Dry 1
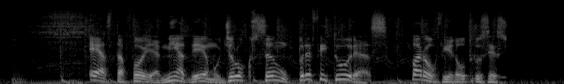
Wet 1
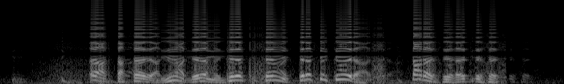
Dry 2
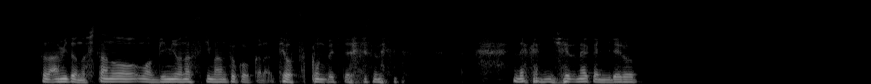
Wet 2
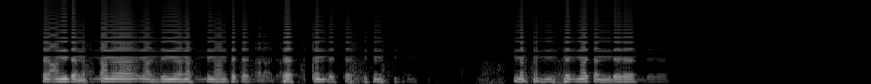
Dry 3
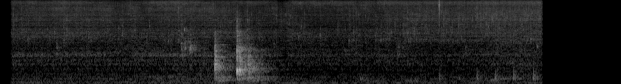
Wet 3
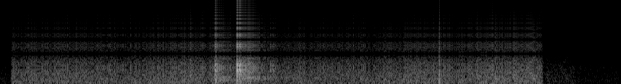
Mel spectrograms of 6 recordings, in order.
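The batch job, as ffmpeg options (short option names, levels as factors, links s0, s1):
-filter_complex "[0:a]equalizer=f=310:w=0.45:g=11,acrossover=split=160[s0][s1];[s1]acrusher=samples=28:mix=1:aa=0.000001[s2];[s0][s2]amix=inputs=2:normalize=0,asplit=2[s3][s4];[s4]adelay=332.4,volume=0.1,highshelf=f=4000:g=-7.48[s5];[s3][s5]amix=inputs=2:normalize=0,volume=0.531"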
